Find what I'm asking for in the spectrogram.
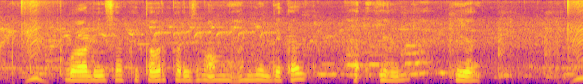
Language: Magahi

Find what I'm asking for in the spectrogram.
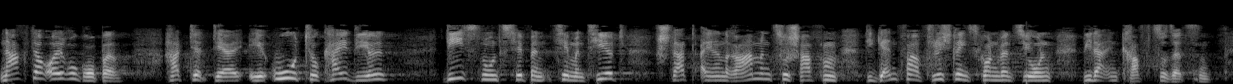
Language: German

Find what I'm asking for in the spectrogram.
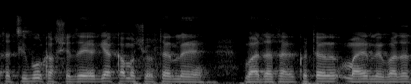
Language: Hebrew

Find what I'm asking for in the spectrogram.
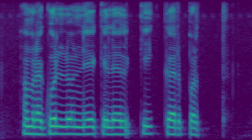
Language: Maithili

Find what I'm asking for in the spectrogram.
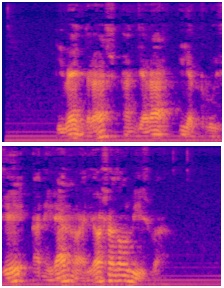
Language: Catalan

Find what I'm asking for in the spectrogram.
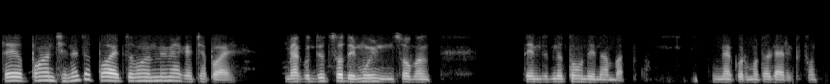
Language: Kashmiri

